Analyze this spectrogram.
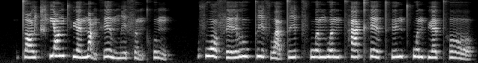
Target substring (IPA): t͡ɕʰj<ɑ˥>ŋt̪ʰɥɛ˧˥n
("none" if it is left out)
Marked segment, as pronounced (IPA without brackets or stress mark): ɑ˥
